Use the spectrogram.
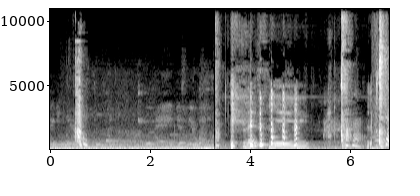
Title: The baby is sneezing.#interesting #funnyvideos #love #newyork #funny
